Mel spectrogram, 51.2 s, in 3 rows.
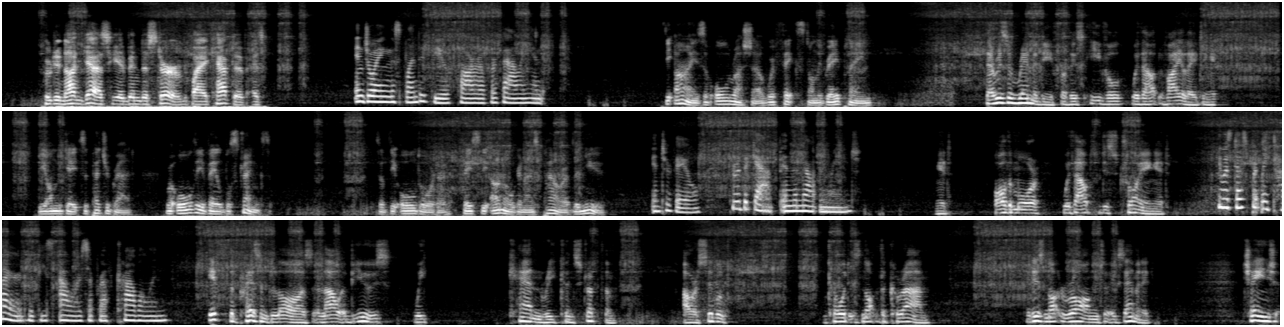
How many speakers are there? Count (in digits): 4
